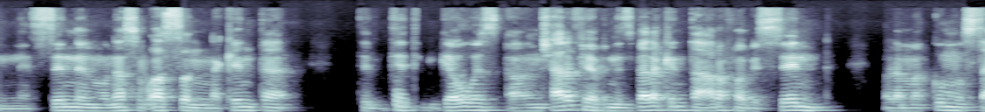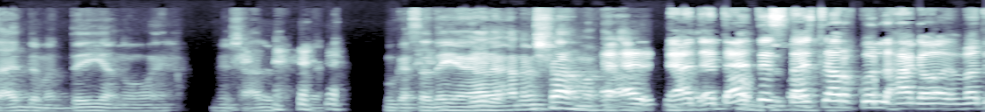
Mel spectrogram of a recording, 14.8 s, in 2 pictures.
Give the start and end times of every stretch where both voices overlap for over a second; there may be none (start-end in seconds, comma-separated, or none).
11.9-13.5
